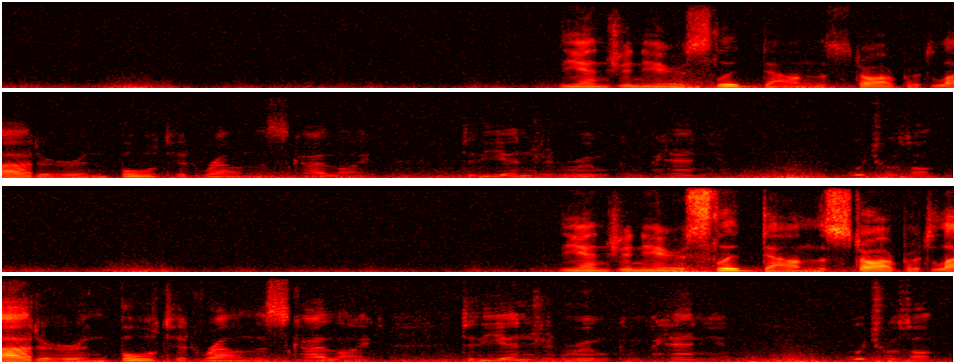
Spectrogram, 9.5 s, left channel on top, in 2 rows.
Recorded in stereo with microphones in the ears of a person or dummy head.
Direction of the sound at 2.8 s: 10° right (ahead or behind).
